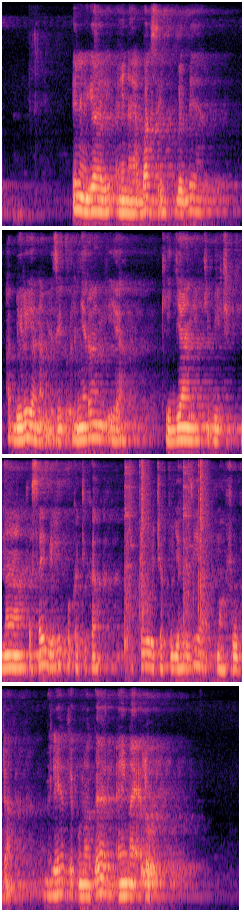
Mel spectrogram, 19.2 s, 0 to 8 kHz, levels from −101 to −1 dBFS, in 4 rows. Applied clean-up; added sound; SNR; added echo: none; Cutlery, silverware / Dishes, pots, and pans; 11 dB; reverberation time 2.0 s.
